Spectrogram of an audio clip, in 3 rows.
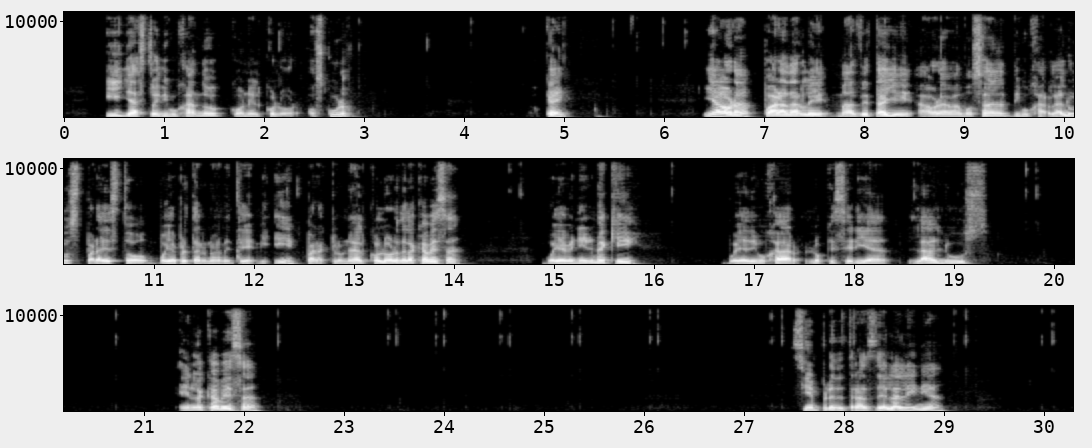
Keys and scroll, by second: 5.3 space, 7.5 space, 11.9 i, 13.5 p, 17.3 space.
